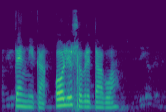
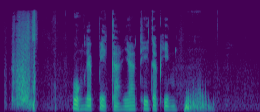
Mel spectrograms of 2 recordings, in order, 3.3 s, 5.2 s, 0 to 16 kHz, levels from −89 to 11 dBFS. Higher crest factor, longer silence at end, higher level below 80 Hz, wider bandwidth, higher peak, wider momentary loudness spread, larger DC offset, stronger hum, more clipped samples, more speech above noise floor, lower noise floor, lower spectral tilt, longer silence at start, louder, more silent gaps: about the same, 20 dB vs 20 dB; about the same, 1 s vs 0.95 s; about the same, -62 dBFS vs -62 dBFS; about the same, 11.5 kHz vs 11.5 kHz; first, -2 dBFS vs -12 dBFS; first, 14 LU vs 11 LU; neither; neither; neither; second, 37 dB vs 41 dB; second, -57 dBFS vs -70 dBFS; about the same, -6 dB/octave vs -5.5 dB/octave; about the same, 0.3 s vs 0.2 s; first, -20 LUFS vs -31 LUFS; neither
